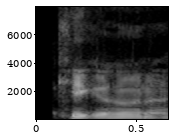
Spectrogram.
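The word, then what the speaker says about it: Kekahuna: Kikahuna. That's actually exactly how you say it.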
